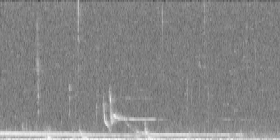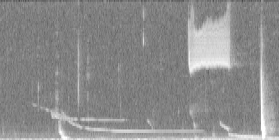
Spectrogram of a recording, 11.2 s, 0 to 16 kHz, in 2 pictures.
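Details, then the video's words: Under thick sea ice in McMurdo Sound, Antarctica, Weddell seals captured in November 2017 at an observatory 21 m down: repeated steep downward whistles flattening into long sustained tones, overlapping callers, and a brief loud click near the end. "Song of the Antarctic Weddell Seal"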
